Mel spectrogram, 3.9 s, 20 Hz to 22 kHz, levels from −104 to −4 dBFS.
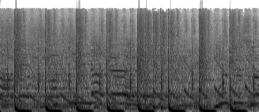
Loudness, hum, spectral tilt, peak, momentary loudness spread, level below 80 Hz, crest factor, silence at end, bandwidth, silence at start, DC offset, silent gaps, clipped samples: -10 LUFS; none; -5 dB/octave; 0 dBFS; 1 LU; -12 dBFS; 8 dB; 0 s; 16 kHz; 0 s; under 0.1%; none; under 0.1%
